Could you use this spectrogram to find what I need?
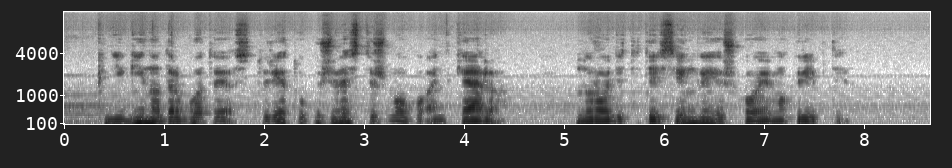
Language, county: Lithuanian, Panevėžys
